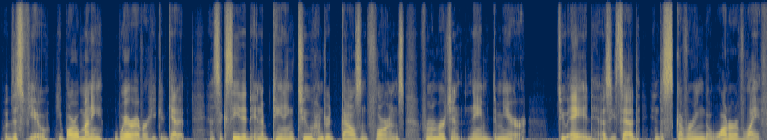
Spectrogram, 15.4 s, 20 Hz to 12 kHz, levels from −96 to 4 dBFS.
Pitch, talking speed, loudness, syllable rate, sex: 110 Hz, 140 wpm, -22 LUFS, 4.2 syllables/s, male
